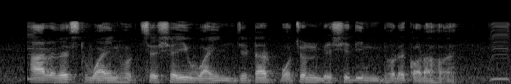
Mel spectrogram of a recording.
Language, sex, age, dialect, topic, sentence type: Bengali, male, 18-24, Standard Colloquial, agriculture, statement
